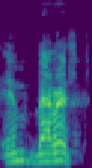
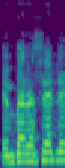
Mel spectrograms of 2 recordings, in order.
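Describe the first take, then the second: First: The ending is said as a short 'st' sound. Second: The ending is said as an extra 'sad' syllable. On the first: The speaker calls it right. "உச்சரிப்பு எம்பாரஸ்ட்" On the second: The speaker calls it wrong. "எம்பாரசட் என்று சொல்ற இல்லை"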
